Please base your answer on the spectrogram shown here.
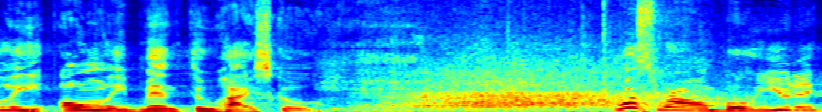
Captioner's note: audience laughs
